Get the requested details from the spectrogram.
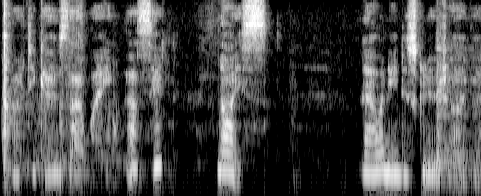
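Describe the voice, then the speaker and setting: A woman with a high-pitched voice over noticeable background noise. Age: old. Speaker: amateur radio hobbyist. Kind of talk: casual tutorial commentary. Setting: home writing desk at night. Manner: soft-spoken.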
